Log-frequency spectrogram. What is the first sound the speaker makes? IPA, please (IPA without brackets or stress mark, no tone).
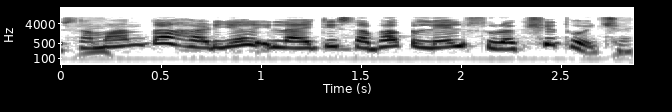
s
